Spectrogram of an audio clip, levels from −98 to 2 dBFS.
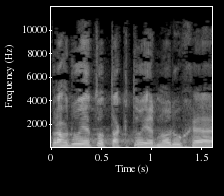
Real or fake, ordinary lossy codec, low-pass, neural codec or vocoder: real; MP3, 48 kbps; 10.8 kHz; none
